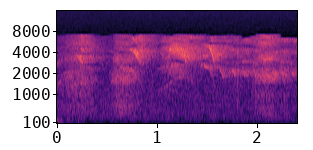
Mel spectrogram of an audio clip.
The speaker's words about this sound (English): Hear those birds?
